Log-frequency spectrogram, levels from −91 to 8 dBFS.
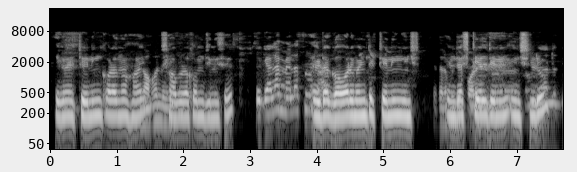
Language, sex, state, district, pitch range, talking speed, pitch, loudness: Bengali, male, West Bengal, Paschim Medinipur, 170-185 Hz, 115 wpm, 175 Hz, -17 LUFS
